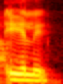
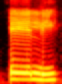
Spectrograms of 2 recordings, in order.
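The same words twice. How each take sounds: First: The final vowel is full and clear. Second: The final vowel is reduced and weak. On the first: This is how a foreigner says it. "um estrangeiro vai falar ele" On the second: This is how natives say it. "redução vocálica, então a gente fala assim, ele"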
